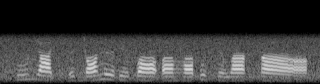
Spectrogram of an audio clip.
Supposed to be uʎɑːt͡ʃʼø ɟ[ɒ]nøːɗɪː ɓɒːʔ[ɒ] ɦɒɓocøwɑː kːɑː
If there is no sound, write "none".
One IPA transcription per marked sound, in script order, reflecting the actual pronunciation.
ɒː, ɒː

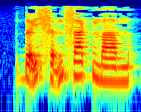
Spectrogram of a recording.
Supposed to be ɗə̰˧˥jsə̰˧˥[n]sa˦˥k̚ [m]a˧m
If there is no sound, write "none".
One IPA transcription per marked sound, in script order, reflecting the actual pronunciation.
n, m

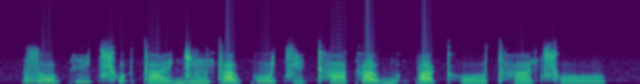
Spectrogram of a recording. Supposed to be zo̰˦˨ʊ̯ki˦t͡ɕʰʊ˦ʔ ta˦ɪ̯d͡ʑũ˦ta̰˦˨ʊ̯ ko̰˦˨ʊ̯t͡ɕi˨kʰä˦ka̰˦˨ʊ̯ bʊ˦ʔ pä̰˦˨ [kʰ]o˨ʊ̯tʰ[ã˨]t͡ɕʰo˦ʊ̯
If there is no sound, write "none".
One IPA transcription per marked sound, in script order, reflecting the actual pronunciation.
kʰ, ã˨

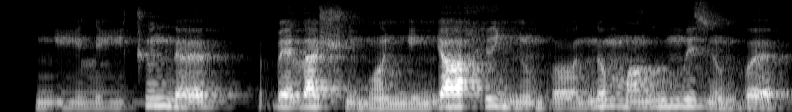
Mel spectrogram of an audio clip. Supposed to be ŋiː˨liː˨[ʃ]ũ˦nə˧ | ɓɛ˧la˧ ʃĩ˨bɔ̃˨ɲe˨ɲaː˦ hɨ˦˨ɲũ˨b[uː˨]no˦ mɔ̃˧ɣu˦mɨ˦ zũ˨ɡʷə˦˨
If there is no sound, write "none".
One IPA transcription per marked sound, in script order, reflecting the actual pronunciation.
t͡ʃ, oː˨

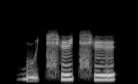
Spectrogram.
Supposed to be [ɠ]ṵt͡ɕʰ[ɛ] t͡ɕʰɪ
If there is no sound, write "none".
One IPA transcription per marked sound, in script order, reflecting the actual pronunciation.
ɠ, ɪ

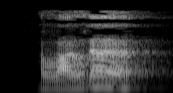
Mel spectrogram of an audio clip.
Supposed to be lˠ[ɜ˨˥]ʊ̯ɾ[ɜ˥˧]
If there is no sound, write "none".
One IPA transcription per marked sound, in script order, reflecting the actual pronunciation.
ɜ˨˥, ɜ˥˧

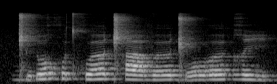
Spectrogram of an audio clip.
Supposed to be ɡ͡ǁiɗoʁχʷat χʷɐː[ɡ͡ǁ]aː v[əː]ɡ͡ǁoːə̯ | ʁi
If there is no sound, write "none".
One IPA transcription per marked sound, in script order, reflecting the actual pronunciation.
ǁʰ, əː

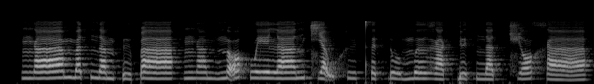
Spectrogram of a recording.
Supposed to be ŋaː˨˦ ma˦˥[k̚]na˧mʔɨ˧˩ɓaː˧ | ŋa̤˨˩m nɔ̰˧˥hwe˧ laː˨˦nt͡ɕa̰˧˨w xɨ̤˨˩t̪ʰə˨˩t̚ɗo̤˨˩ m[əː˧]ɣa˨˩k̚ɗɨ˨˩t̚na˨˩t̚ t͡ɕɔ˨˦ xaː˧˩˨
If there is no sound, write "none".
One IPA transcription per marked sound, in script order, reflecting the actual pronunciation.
t̚, əː˧

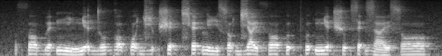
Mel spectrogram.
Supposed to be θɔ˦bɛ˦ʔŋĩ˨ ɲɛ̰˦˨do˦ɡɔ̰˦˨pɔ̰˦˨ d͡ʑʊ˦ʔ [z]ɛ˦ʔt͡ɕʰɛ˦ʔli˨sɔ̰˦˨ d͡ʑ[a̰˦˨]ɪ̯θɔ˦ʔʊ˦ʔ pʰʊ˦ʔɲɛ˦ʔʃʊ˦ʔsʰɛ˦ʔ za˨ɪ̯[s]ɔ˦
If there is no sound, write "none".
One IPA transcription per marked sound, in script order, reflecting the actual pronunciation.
ʃ, a̰˦˨, s

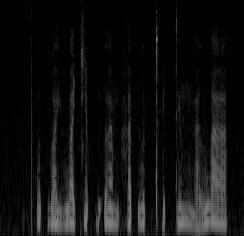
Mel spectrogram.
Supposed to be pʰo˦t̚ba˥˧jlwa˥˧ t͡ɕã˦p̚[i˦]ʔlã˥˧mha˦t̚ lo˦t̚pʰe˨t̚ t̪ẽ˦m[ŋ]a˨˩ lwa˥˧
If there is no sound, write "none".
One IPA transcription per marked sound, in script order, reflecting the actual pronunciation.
e˦, ŋ

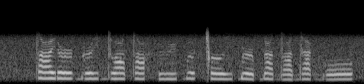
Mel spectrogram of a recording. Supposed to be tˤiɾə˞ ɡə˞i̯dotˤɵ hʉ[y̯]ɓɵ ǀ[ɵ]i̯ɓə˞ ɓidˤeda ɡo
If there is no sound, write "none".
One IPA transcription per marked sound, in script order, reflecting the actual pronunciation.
y̯, ɤ

